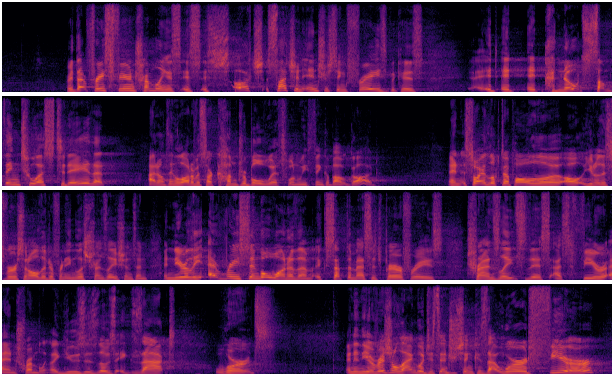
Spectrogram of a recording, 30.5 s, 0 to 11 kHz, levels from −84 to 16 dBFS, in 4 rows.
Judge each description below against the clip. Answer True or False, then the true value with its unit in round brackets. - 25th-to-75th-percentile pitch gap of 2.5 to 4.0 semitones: False (5.4 semitones)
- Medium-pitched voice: True (170 Hz)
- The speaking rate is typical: True (180 wpm)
